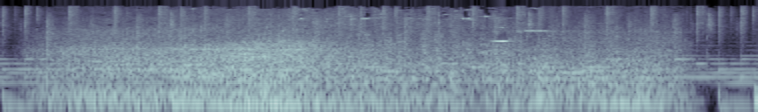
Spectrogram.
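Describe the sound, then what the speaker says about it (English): Cartoon bus on the road, a steady, loud engine rumble with rolling road noise running throughout, no talking. "Bus."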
